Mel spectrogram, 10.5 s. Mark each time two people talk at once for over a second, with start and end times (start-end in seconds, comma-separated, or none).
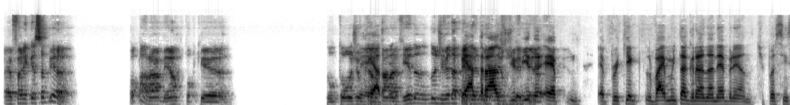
6.1-7.4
